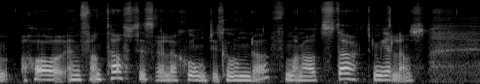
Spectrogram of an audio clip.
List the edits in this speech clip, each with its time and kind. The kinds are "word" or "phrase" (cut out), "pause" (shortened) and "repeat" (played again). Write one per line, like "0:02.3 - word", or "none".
0:01.6 - word
0:02.2 - word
